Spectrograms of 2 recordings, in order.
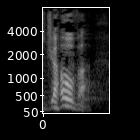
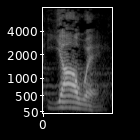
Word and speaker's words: Yahweh: Those of us who have been in the church for years and years may remember when we were younger, the most common pronunciation was Jehovah. We have songs with the word Jehovah in it. Scholars today are leaning more towards a pronunciation of Yahweh.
